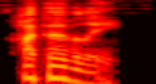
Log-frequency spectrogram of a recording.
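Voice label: "hyperbole", Australian English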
